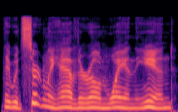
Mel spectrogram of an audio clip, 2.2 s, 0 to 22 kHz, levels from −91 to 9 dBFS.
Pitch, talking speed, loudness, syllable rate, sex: 185 Hz, 270 wpm, -16 LUFS, 5.5 syllables/s, male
